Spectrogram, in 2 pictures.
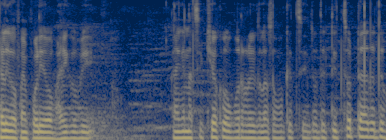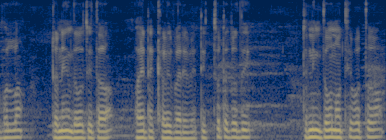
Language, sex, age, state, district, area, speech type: Odia, male, 18-30, Odisha, Nabarangpur, urban, spontaneous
